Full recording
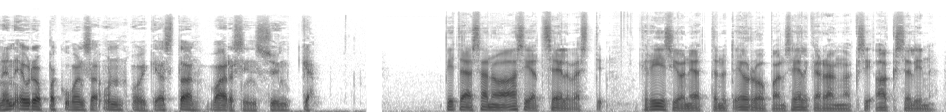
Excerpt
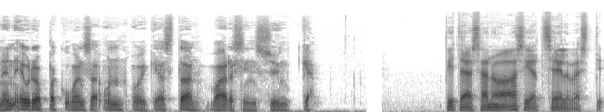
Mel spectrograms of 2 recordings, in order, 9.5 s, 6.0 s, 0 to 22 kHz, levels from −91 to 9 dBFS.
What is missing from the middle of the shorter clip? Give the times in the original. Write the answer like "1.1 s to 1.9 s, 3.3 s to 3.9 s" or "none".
none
